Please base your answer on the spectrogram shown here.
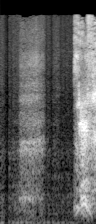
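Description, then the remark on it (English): A short breathy inhale gives way to a sudden, loud sneeze burst near the end, forceful, with no talking around it. “bless you, right.”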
